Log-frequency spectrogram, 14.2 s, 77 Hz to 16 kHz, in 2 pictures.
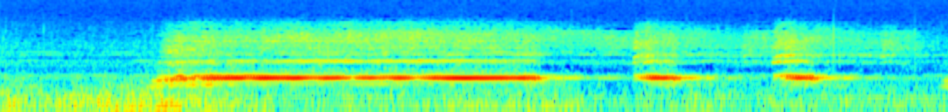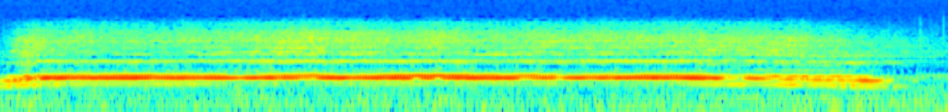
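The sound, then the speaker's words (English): The whistle of the steam towboat F.M. Staunton, operated out of Charleston, West Virginia, 1930-1938, sounds a long, steady, mid-pitched blast, two quick short toots, then another long sustained blast. Loud and rich in overtones, with no voices. “He kept the whistle, and here he is blowing it.”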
